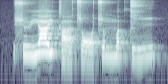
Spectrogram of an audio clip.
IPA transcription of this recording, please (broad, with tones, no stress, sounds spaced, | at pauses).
s yː˧ j aː˥ j k aː˨˩ t͡s ɔː˨˩ t͡s ʊ˧ ŋ m ɐ˧ k̚ t̪ iː˨˧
